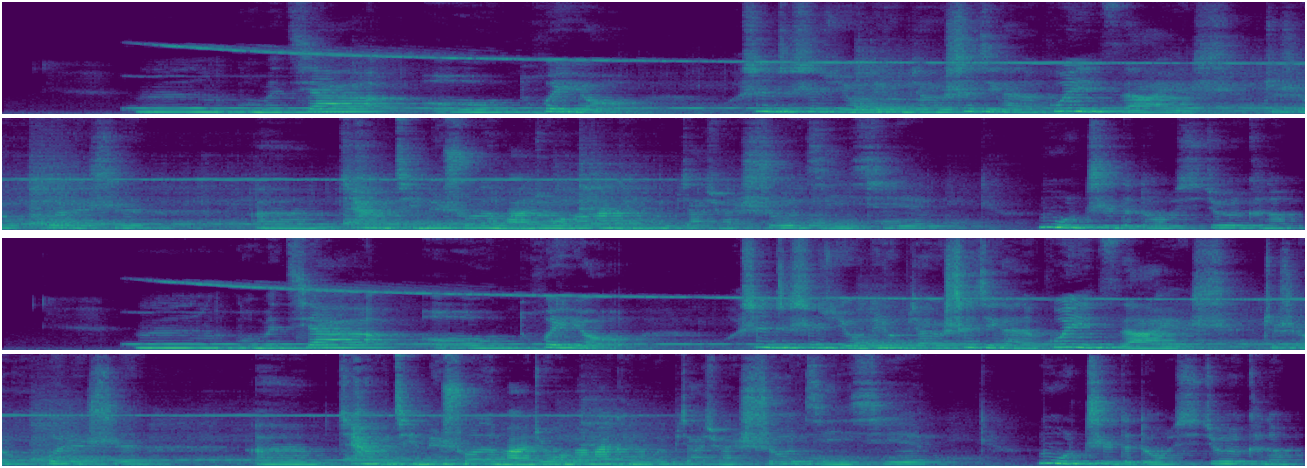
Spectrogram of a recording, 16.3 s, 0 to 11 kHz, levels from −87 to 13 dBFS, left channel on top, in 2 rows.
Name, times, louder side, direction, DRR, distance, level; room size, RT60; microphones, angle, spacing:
sound 1, 0.7-12.9, equal, 25° right, 1.2 m, -40 dB
voice 1, 0.8-2.4 2.6-4.1 4.5-14.0 14.3-16.2, right 1 dB, 55° right, 1 dB, 0.6 m, -28 dB
sound 2, 2.2-14.5, left 2 dB, 40° left, 0.4 m, -43 dB
5.9 x 2.3 x 2.5 m, 0.99 s
head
